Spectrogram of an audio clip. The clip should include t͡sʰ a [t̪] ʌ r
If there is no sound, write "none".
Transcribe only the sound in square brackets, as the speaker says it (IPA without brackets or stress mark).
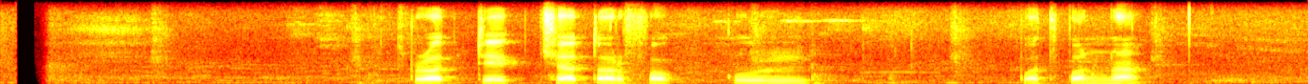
t̪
